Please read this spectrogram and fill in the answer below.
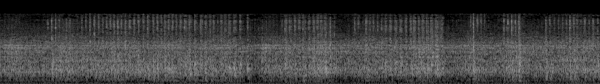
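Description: A turning gouge roughing down a spindle of green wood on a foot-powered treadle lathe: a continuous scraping hiss of the cut, with a few brief breaks.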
